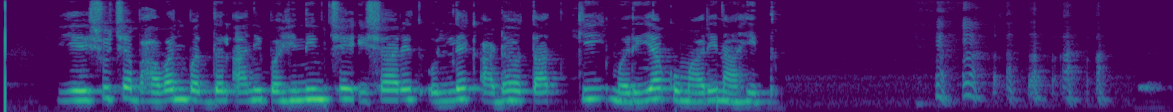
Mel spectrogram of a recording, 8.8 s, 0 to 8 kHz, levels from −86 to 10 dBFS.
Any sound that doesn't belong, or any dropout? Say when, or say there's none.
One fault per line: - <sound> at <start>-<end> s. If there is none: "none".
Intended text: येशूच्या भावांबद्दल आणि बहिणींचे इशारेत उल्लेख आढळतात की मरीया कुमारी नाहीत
- laugh at 6.9-8.4 s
